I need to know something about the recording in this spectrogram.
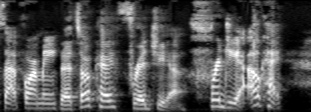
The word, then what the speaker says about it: Phrygia: You're gonna have to pronounce that for me. That's okay. Phrygia. Okay. Phrygia.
